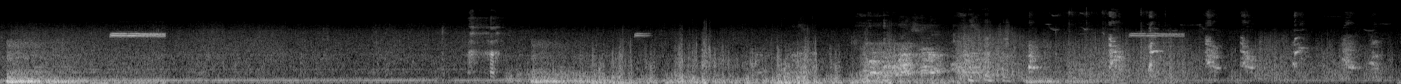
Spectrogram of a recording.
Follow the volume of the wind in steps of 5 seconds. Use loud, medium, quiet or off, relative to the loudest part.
off, loud, medium.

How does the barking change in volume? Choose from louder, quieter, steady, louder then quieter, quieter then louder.
quieter.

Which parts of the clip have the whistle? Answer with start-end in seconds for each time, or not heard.
0.1-1.7, 5.3-6.5, 10.2-11.8.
